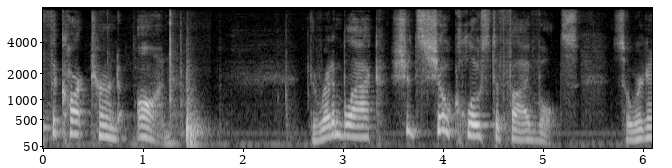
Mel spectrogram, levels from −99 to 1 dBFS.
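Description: No technical faults can be heard anywhere in this clip.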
